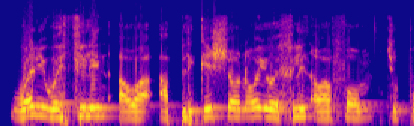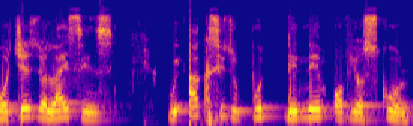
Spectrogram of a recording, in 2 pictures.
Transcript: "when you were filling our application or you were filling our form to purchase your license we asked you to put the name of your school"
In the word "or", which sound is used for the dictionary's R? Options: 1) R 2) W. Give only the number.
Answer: 2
